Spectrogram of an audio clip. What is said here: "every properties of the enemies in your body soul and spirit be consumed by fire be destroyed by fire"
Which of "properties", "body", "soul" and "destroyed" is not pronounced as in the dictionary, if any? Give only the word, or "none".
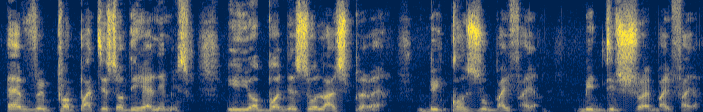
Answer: properties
